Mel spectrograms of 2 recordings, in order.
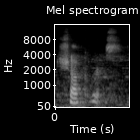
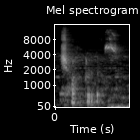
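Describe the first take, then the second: First: The word begins with a sh sound. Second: The word begins with a ch sound. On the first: The speaker calls it wrong. "not chakras" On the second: The speaker calls it right. "It's C H, therefore it should be pronounced chakras. It is pronounced chakras"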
